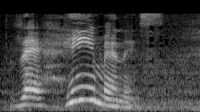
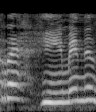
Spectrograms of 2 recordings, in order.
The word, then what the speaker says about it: regímenes: Quando você vai passar para o plural, ele vai virar regímenes. E régimen, a sílaba tônica é no ré, e regímenes, a sílaba tônica é no ri.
